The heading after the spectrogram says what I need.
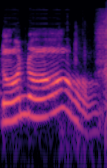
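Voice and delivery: normal talking voice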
